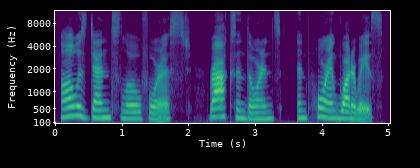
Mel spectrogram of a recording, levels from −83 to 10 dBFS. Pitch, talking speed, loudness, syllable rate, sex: 220 Hz, 130 wpm, -20 LUFS, 3.9 syllables/s, female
